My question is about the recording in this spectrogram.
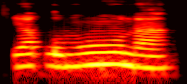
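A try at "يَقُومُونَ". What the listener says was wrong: হ্যাঁ, ইয়াকু, কুতে টানাবে প্রথম কুতেও।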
